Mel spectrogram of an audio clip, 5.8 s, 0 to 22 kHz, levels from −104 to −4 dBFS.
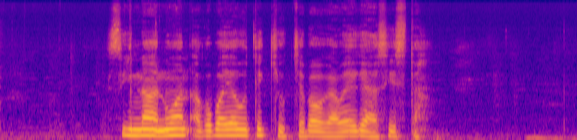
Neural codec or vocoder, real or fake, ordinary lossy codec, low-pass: vocoder, 44.1 kHz, 128 mel bands every 256 samples, BigVGAN v2; fake; none; none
